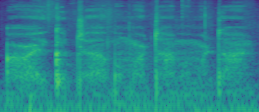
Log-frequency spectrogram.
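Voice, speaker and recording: Guy whispering asmr doctor exam roleplay, breathy, keeps repeating little instructions and soft reassurances. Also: fast. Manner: soft repetitive reassurance, instructing the listener step by step. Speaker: ASMR roleplayer playing a medical examiner.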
